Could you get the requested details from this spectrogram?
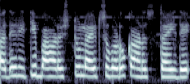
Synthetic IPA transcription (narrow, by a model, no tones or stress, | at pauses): əd̪ʱeɾit̪iːbaɦaɾəʂʈuːlaiʈsuɡəɽũkaɳ̃ust̪ajd̪e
